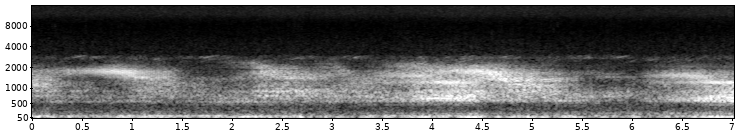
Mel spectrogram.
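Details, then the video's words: Frogs or toads calling together at night with the moon reflected on water; broad rasping croaks blending into slow waves of sound, rising and falling over a few seconds, low hum underneath. "Frog/toad symphony"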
